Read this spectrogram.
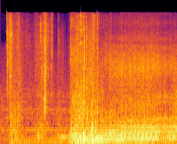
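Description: A small buggy engine hums as it drives off.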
